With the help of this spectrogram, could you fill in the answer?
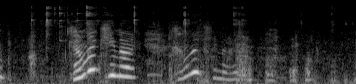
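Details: Husky puppy named Kenai, being chased by a shih tzu while coaxed to jump onto a bed, gives a few rising, harmonic whining yelps in the middle of the clip, with a person repeatedly calling to it.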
